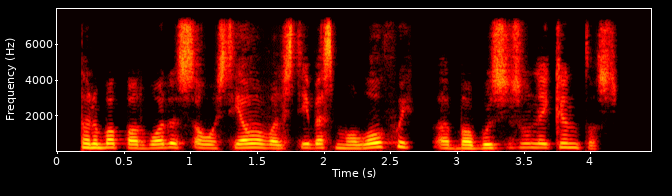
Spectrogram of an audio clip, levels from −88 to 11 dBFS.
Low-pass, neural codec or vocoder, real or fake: 7.2 kHz; codec, 16 kHz, 0.5 kbps, X-Codec, WavLM features, trained on Multilingual LibriSpeech; fake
